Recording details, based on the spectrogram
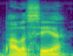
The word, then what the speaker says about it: Palasia: Palasia.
